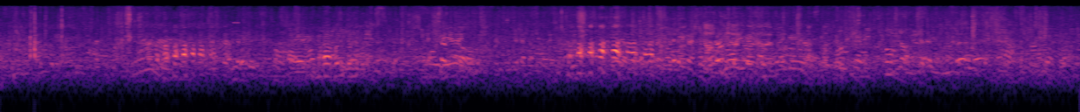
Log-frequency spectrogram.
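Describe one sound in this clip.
A man chants a prayer in a steady, drawn-out voice outdoors.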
